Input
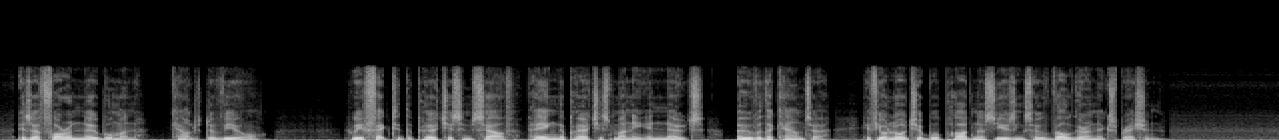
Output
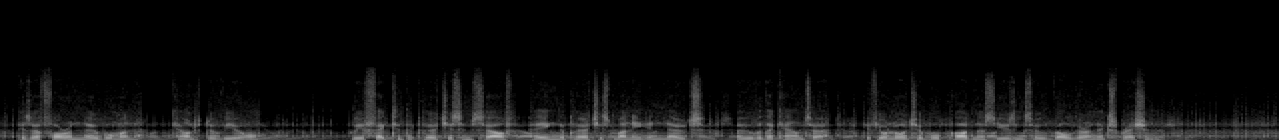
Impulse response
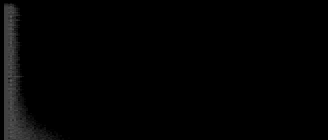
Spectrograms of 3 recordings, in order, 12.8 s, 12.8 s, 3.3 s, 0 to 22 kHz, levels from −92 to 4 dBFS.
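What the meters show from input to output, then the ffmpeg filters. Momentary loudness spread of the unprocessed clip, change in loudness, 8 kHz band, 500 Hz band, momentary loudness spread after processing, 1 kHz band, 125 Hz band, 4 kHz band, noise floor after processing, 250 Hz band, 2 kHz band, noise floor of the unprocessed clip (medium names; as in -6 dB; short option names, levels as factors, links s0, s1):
11 LU, -19.0 dB, -27.5 dB, -15.5 dB, 18 LU, -8.5 dB, -31.5 dB, -17.5 dB, -63 dBFS, -26.0 dB, -15.5 dB, -48 dBFS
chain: -filter_complex "[0:a]areverse,acompressor=threshold=0.0398:ratio=4,areverse,acrusher=bits=9:dc=4:mix=0:aa=0.000001,asplit=3[s0][s1][s2];[s0]bandpass=f=730:t=q:w=8,volume=1[s3];[s1]bandpass=f=1090:t=q:w=8,volume=0.501[s4];[s2]bandpass=f=2440:t=q:w=8,volume=0.355[s5];[s3][s4][s5]amix=inputs=3:normalize=0,asplit=2[s6][s7];[s7]adelay=303,lowpass=f=1600:p=1,volume=0.15,asplit=2[s8][s9];[s9]adelay=303,lowpass=f=1600:p=1,volume=0.45,asplit=2[s10][s11];[s11]adelay=303,lowpass=f=1600:p=1,volume=0.45,asplit=2[s12][s13];[s13]adelay=303,lowpass=f=1600:p=1,volume=0.45[s14];[s6][s8][s10][s12][s14]amix=inputs=5:normalize=0,volume=2.51"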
